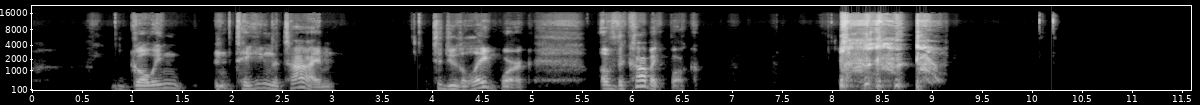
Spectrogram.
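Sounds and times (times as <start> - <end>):
speech: 0.8 - 3.1, 4.0 - 6.7
rough hacking cough: 8.1 - 9.2.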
